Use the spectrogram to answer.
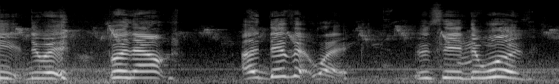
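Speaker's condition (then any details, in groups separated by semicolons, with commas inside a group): Cerebral palsy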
